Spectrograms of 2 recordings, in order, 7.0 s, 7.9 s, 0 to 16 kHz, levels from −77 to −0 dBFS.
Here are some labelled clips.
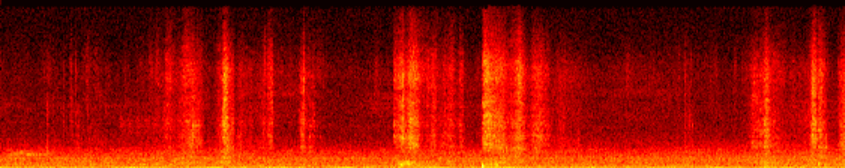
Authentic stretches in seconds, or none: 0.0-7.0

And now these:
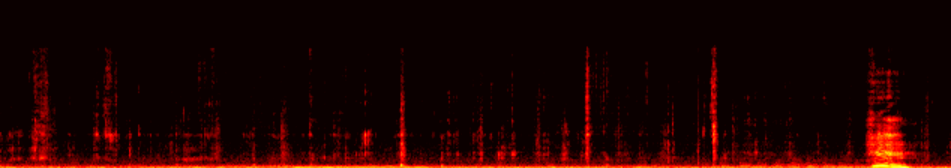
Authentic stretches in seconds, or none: 2.8-4.6; 5.5-6.2

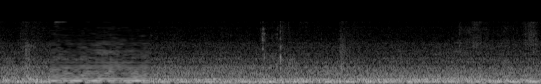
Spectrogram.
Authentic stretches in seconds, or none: 0.0-0.5; 1.5-5.4

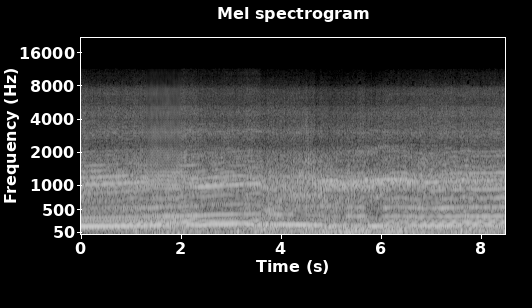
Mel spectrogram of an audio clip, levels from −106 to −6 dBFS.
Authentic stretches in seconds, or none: 0.0-1.3; 2.0-8.5

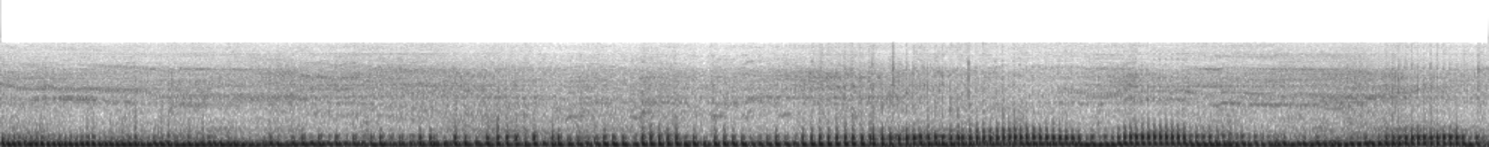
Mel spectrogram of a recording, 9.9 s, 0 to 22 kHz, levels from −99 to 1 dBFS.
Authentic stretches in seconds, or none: 0.0-1.4; 2.0-2.9; 3.7-5.8; 6.4-8.5

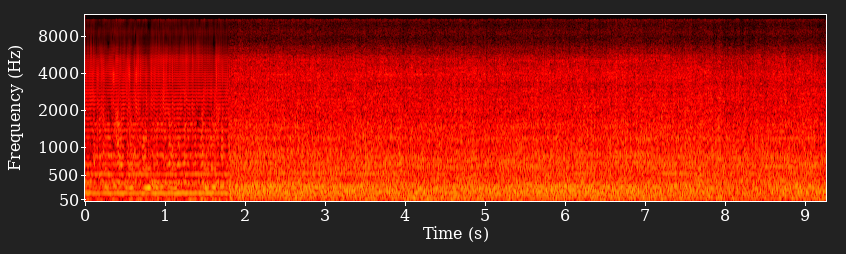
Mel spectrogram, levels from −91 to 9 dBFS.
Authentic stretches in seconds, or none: 1.8-9.3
